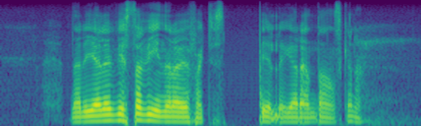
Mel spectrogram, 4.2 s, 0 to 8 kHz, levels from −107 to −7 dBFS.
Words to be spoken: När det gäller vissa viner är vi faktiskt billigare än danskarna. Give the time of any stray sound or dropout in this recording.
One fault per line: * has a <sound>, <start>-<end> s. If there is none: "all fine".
all fine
